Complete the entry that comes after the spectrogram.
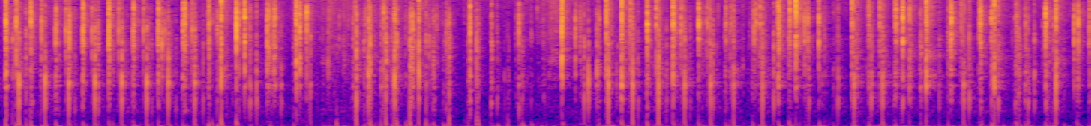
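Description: A small, flat, hollow grey plastic NES game controller is held in the hands while fingertips quickly click its buttons and tap its shell. The result is a fast, steady stream of sharp, dry plastic clicks and taps, each very short with no ring, bright and papery in tone.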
